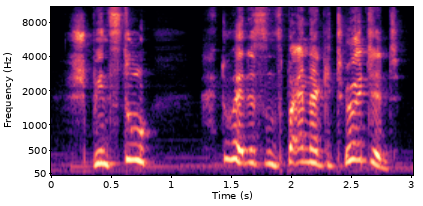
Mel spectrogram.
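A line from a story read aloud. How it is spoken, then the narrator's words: Angry shout. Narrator (German): schrie er wütend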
